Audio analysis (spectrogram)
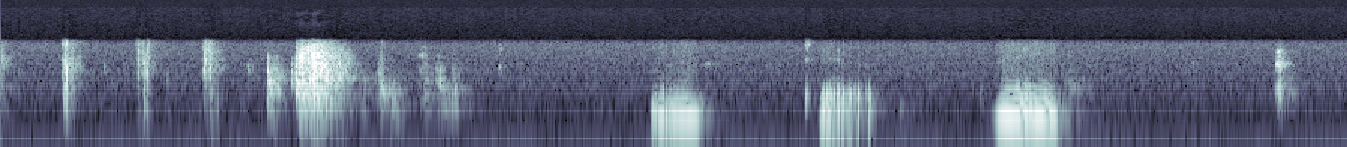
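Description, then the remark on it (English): A deck of cards being shuffled: a run of quick, crisp clicks and a short papery riffle, followed by a few brief low murmurs from a voice. “One more shuffle.”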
